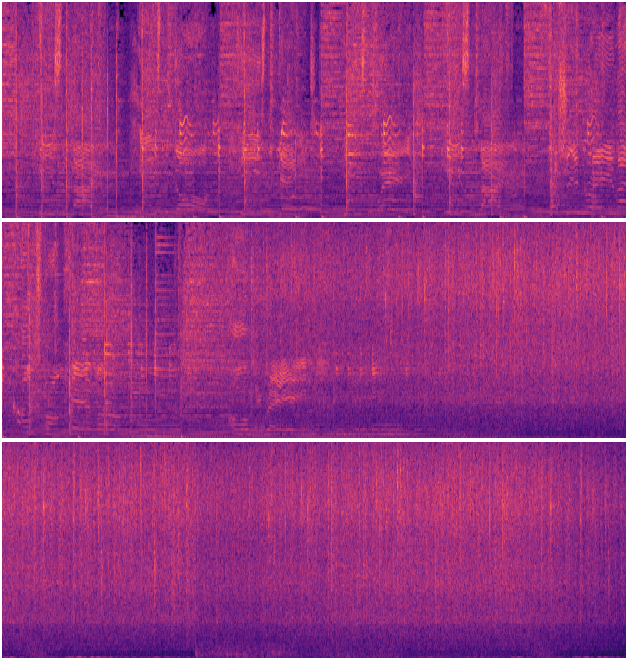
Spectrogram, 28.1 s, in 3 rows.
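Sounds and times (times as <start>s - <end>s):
song: 0.0s - 18.6s
heavy rain: 0.0s - 28.0s
thunder rumbling: 11.8s - 20.6s, 21.2s - 27.4s.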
